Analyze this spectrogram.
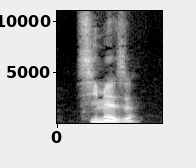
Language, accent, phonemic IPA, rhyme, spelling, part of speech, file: French, France, /si.mɛz/, -ɛz, cimaise, noun, LL-Q150 (fra)-cimaise.wav
- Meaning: 1. cymatium (molding on the cornice) 2. picture rail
